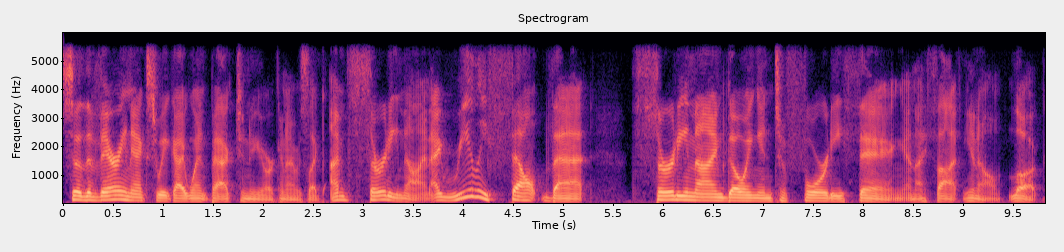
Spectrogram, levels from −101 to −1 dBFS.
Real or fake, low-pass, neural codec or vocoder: real; 5.4 kHz; none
